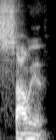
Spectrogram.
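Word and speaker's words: Samhain: indeed Celtic Harvest festivals you'll see it's spelled Sam here by the way but you just drop the Emmy it's Salient if you like and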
